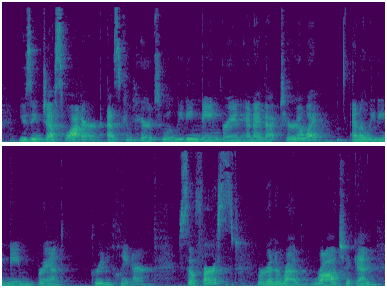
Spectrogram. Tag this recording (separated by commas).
Speech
